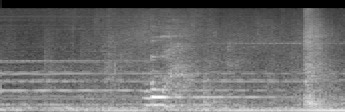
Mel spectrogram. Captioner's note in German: Ächzen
